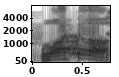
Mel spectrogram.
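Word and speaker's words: water: है ये इ है वोवेल लेटर के बाद क्या आया है आर आया है तो उसको क्या करना है साइलेंट कर देना है क्या कर देना है साइलेंट कर देना है ठीक है आ रहा है समझ मेंस हैं तो क्या पढ़ेंगे इसको वाटर क्या पढ़ेंगे वाटर इसको क्या पढ़ेंगे मास्टर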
